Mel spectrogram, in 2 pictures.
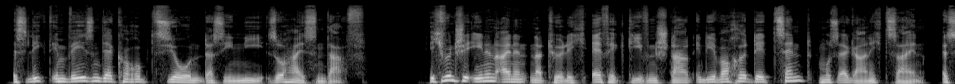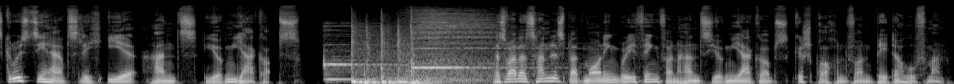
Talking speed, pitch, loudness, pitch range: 150 wpm, 100 Hz, -20 LUFS, 85-120 Hz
